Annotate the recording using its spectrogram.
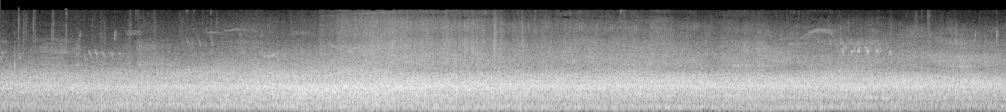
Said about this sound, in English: So you can hear the water on the road, car tyres making the noise.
